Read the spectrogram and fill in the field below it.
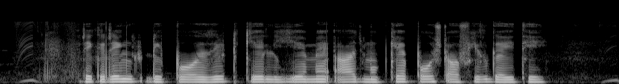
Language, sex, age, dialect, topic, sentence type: Hindi, female, 31-35, Hindustani Malvi Khadi Boli, banking, statement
